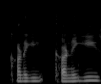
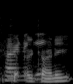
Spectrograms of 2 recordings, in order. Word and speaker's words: Carnegie: The Carnegies, The Carters? Ooh, Carnegie Hall. Not thank you. Carnegie.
